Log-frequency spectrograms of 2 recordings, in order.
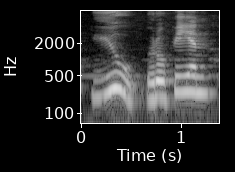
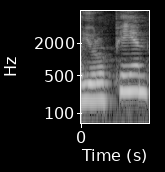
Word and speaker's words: European: u a uniform a European country a European country so here is the sound of you not a use an before singular countable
